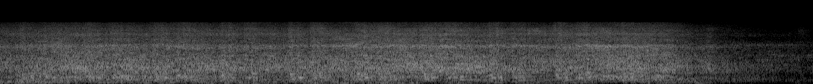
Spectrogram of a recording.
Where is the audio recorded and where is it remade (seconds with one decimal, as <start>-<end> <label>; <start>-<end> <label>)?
0.0-8.1 remade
